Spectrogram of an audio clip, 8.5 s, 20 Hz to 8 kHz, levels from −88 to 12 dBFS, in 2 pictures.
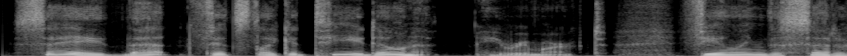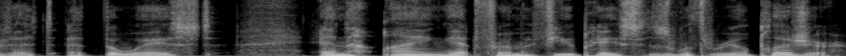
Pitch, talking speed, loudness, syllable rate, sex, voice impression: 150 Hz, 200 wpm, -18 LUFS, 4.7 syllables/s, male, masculine, adult-like, slightly raspy, slightly sincere, calm, friendly, slightly reassuring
